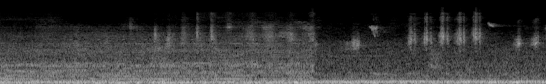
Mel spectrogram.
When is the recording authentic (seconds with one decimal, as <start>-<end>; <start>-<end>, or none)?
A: 3.2-5.5

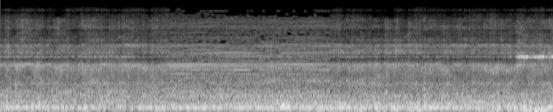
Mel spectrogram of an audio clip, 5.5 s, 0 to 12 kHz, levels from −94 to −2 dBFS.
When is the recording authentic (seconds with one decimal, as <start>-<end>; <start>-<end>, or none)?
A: 1.7-3.3

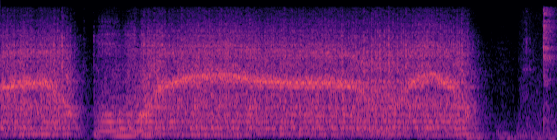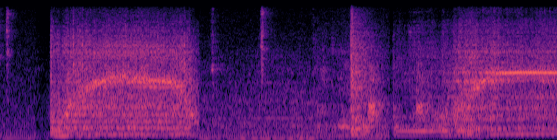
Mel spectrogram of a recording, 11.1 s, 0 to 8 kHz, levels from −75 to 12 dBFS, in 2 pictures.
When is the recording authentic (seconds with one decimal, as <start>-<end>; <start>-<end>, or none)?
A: 0.0-11.1

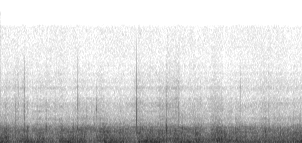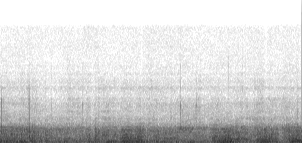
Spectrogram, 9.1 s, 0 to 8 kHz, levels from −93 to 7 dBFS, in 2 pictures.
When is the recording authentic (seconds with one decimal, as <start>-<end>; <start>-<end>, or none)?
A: none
